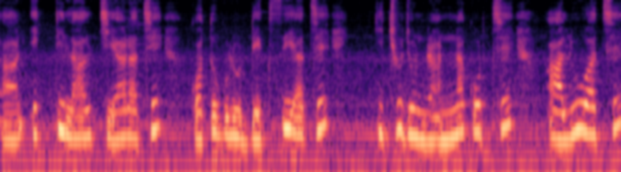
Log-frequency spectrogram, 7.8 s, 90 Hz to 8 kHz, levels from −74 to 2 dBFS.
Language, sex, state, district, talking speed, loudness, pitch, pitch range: Bengali, female, West Bengal, Dakshin Dinajpur, 110 wpm, -16 LUFS, 245 Hz, 205-275 Hz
